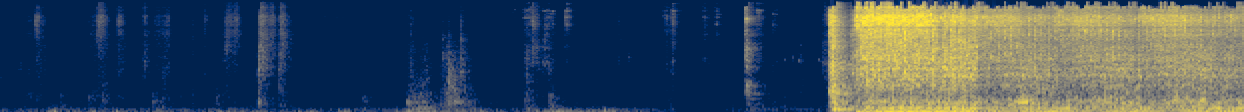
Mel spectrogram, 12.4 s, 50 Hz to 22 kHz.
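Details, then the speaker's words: 1969 VW bus cranks briefly, catches and settles into a loud, raspy, open-sounding idle with only half an exhaust fitted. The J-tubes are missing so the pipes are unsealed; recorded before fitting them to see if it gets quieter. "All right, now before I replace this exhaust, let's just see what this thing sounds like with only half an exhaust."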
